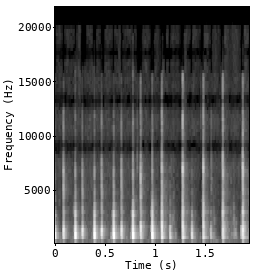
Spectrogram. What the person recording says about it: so when you hear that you just shake it a bit so that all the color is being divided evenly in the fluid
